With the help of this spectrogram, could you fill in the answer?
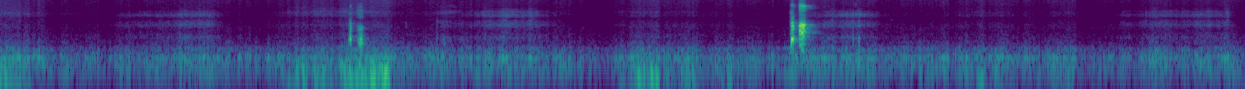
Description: One day old with some serious hiccups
